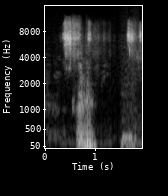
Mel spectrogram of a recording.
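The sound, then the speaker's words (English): A drawn-out human yawn, a breathy rush sliding into a low, groaning vocal stretch, followed after a short pause by another brief breathy vocal sound. “Sorry. Yeah. I've been yawning all day myself.”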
